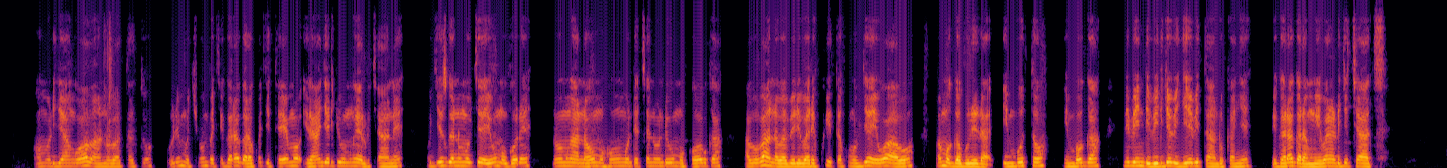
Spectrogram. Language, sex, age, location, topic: Kinyarwanda, male, 25-35, Kigali, health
